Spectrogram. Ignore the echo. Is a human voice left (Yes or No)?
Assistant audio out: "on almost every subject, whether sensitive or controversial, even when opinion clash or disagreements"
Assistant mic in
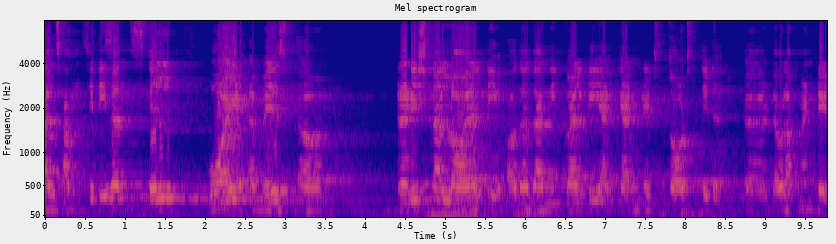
Yes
